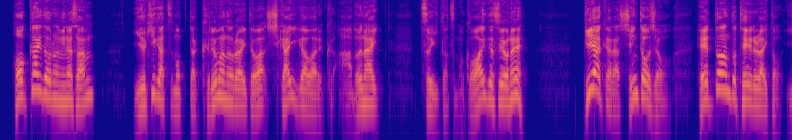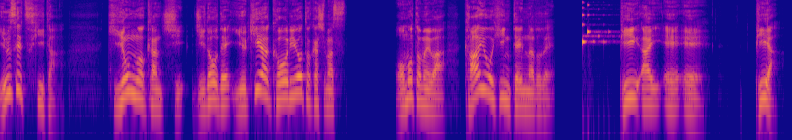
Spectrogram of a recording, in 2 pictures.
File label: Radio CM; PIAA; SMH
